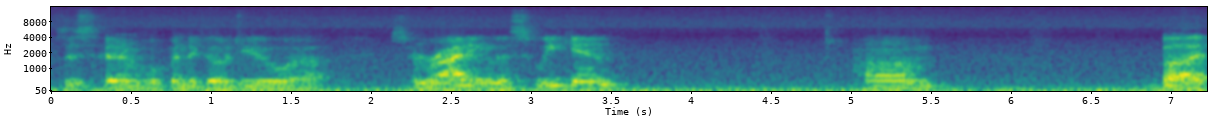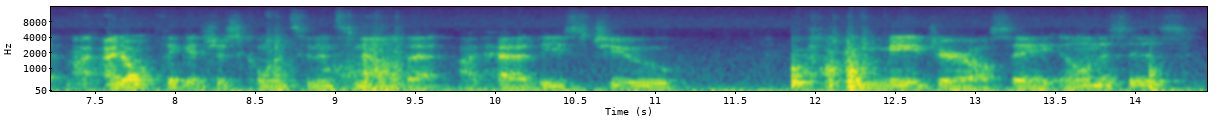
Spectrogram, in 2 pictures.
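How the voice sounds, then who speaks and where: A man talking casually in a personal vlog, rambling with many fillers and restarts, his voice still getting over hoarseness. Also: mid-range voice, steady tone, slow, fairly bright tone. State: recovering from lost voice. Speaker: vlogger. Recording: echoey room, mic at a distance, noisy.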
